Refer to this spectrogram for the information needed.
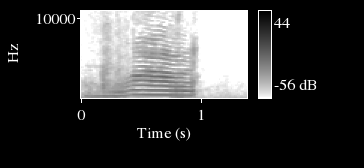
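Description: A single drawn-out cat meow, rising in pitch and holding steady before cutting off, clear with no one talking over it.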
